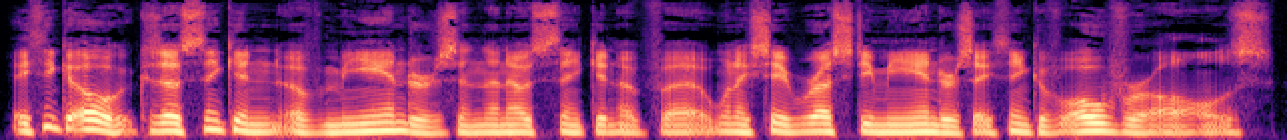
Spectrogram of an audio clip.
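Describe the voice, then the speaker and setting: A man with a gravelly, creaky voice at a middling pitch talks in a dry, close recording. He rambles reassuringly to the listener as a bedtime podcast host, halting, trailing off and circling back. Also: steady tone, a little mellow, no echo. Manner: reassuring, low-pressure, addresses the listener directly. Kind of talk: rambling bedtime monologue to help listeners fall asleep.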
